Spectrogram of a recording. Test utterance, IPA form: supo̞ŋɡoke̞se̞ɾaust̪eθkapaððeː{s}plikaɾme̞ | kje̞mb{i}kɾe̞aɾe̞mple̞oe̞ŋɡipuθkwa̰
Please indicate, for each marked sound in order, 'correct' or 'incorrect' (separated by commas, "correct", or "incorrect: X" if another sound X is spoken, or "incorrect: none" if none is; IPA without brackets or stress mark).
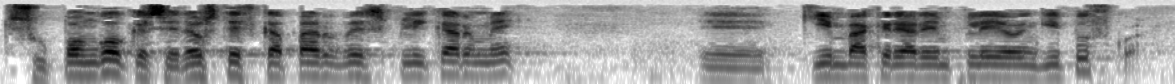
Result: correct, incorrect: a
